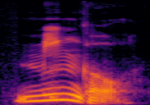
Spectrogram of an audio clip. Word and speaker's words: mingle: Let's look at this word, mingle, using the nasal sound and the hard G. Together, mingle. Mingle.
